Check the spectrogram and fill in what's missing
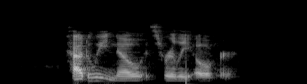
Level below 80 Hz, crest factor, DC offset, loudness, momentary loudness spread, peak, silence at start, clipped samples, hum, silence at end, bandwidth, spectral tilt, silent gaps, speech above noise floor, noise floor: -70 dBFS; 24 dB; under 0.1%; -26 LUFS; 12 LU; -4 dBFS; 0.65 s; under 0.1%; 60 Hz at -60 dBFS; 0.75 s; 7 kHz; -0.5 dB/octave; none; 56 dB; -82 dBFS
